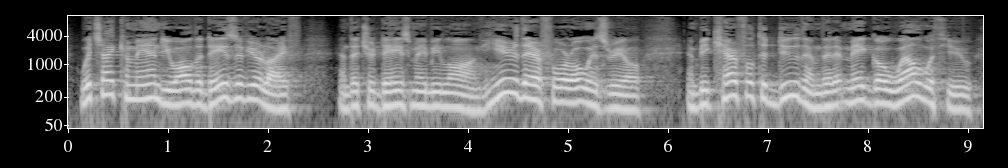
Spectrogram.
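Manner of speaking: solemn public reading of scripture. Acted. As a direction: proclaim the passage to the congregation. Reads Deuteronomy six aloud.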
